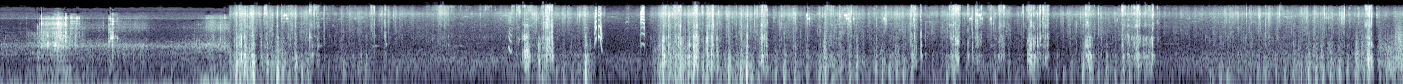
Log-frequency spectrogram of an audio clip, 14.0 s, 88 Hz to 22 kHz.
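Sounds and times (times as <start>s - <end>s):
footsteps crunching through dry leaves: 10.3s - 14.0s.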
